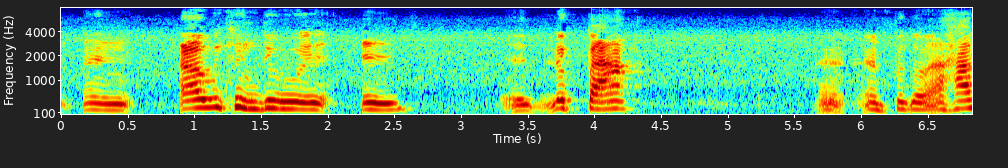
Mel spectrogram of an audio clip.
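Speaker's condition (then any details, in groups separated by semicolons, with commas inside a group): Cerebral palsy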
